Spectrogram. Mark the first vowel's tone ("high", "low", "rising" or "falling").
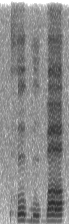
high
